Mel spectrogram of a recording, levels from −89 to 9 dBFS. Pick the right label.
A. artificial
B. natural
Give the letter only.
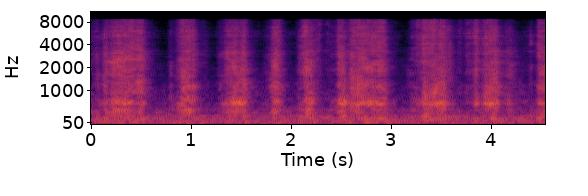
A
